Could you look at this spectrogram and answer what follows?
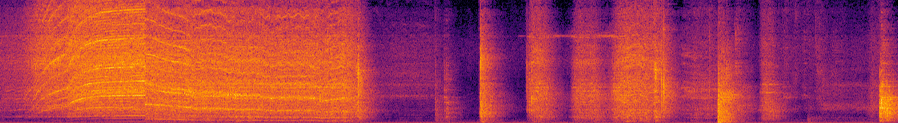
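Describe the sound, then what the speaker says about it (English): A power drill whines steadily for several seconds as it bores a hole, then stops, followed by scattered knocks and clatter of handling tools. "Alright, drill some holes."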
